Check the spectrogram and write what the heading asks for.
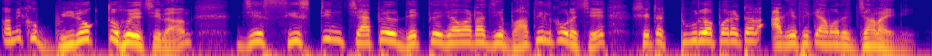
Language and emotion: Bengali, angry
